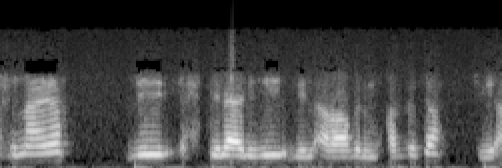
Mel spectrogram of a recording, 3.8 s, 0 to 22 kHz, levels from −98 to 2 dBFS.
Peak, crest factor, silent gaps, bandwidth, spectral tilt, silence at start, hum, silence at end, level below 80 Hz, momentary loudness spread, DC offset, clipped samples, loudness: 0 dBFS; 18 dB; none; 6.8 kHz; -5 dB/octave; 0.05 s; none; 0 s; -54 dBFS; 13 LU; under 0.1%; under 0.1%; -17 LUFS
